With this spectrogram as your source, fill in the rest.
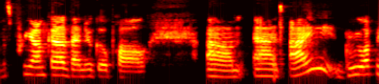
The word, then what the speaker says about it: Priyanka Venugopal: so support certified OB GYN and as you pronounce perfectly my name is Priyanka venugopal um and I grew up in New Jersey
